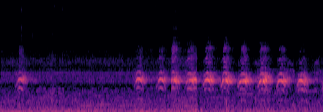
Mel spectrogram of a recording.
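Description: Crows caw in a rapid repeated series, fairly distant, outside a winery near Tokyo, over a steady low background rumble.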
